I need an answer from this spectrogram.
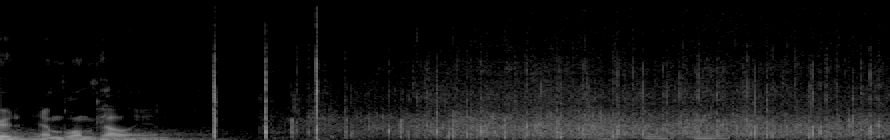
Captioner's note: applause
